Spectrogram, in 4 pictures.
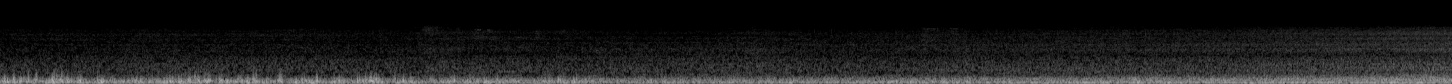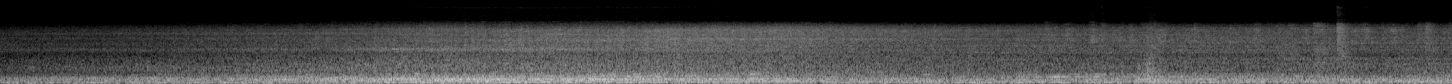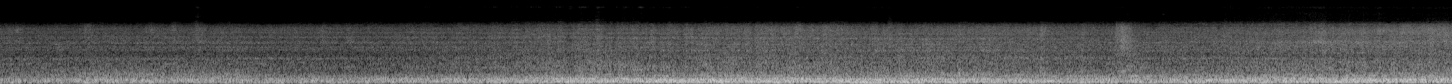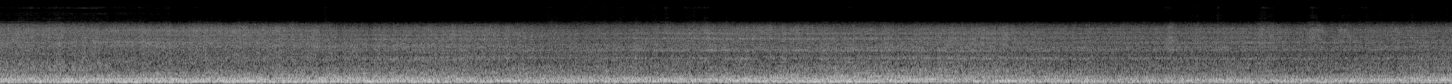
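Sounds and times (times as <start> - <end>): freight train wagons rolling past: 15.1 - 58.0.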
